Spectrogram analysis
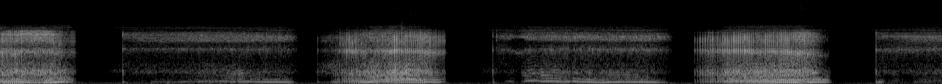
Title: HARD CORE SNORING. LIKE AND COMMENT FOR MORE!!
